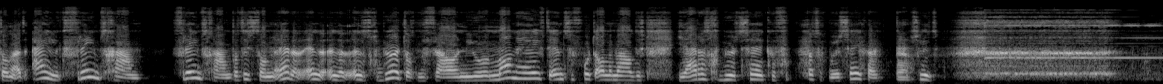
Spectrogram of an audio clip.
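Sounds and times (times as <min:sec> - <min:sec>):
speech: 0:00.0 - 0:10.1
telephone ringing with a bright electronic tone: 0:09.6 - 0:11.6.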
